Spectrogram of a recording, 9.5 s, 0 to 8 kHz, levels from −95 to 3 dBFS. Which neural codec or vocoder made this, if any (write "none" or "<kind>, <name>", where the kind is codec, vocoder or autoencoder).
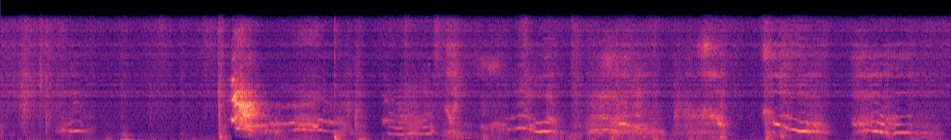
autoencoder, DAC-VAE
